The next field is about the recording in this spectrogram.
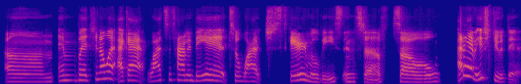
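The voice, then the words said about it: Voice still sick from cold. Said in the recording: “I had a really bad cold and sore throat... I'm not 100%, as y'all can probably hear by my voice”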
